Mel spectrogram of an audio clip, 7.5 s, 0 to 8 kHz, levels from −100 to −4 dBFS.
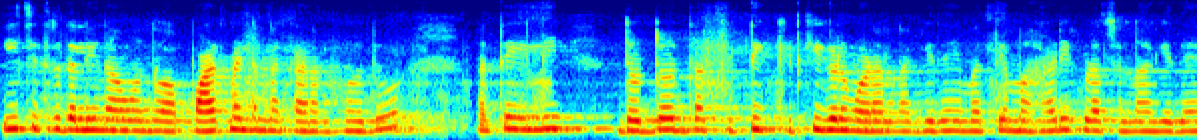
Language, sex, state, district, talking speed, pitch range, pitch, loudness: Kannada, female, Karnataka, Raichur, 145 wpm, 210-245 Hz, 225 Hz, -19 LUFS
